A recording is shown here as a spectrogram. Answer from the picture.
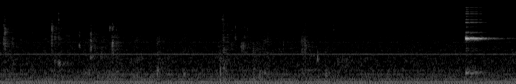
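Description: Pizza being chewed, with faint scattered mouth clicks over a steady low hum. Near the end, one short, loud, high-pitched squeak.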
